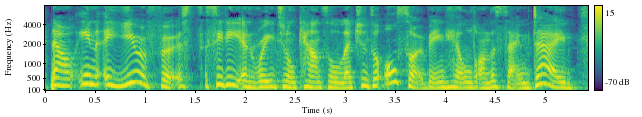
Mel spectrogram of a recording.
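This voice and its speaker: A woman's voice: mid-range voice, expressive, normal speed. A woman news anchor reading a formal, scripted studio introduction.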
